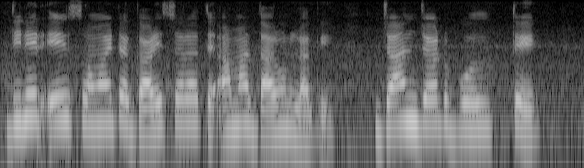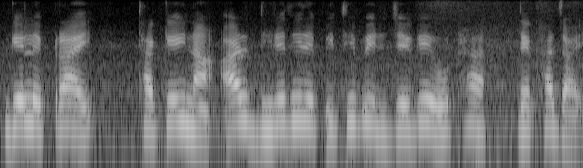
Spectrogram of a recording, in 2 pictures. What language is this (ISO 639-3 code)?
ben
